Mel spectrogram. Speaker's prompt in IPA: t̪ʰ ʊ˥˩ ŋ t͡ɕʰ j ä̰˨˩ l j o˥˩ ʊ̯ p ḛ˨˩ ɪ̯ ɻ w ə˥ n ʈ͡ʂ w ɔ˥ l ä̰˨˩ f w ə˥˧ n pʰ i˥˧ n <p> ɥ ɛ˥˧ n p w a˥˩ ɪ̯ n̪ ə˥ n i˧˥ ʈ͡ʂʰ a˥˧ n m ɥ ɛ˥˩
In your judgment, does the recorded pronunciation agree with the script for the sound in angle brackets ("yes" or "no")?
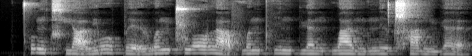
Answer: yes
